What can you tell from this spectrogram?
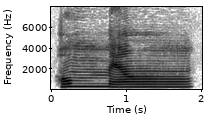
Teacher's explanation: you hold the light nasal sound in your nose for 2 seconds as well, because the next letter is Jim.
